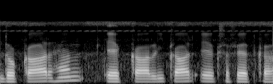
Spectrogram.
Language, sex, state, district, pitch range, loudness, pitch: Hindi, male, Bihar, Gopalganj, 135-145 Hz, -18 LUFS, 140 Hz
